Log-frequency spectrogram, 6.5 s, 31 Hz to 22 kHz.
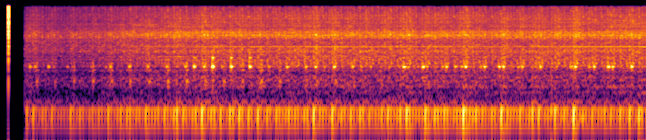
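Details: Toyota 1JZ-GTE VVT-i engine at idle: light regular tapping, about three or four knocks a second, over the low engine hum; engine knock.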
